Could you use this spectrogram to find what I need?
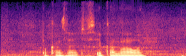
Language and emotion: Russian, neutral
